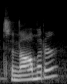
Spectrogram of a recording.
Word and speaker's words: tonometer: Okay, and I think today we're here in particular to learn more about the tonometer. Is that how you say it? That's right. So what I have here is the tonometer, or the tonopen, which we use to measure intraocular pressure in flight.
